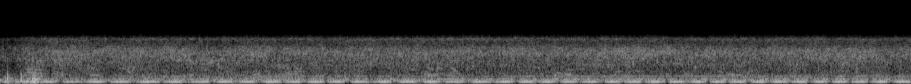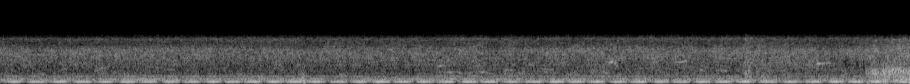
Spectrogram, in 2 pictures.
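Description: Petrol-engined inflator fan running steadily, blowing cold air into a hot-air balloon envelope on the ground: a constant low engine hum with a fast, even pulse.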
